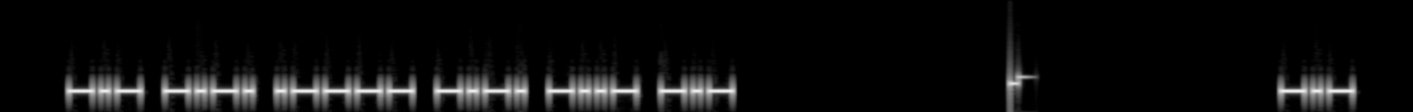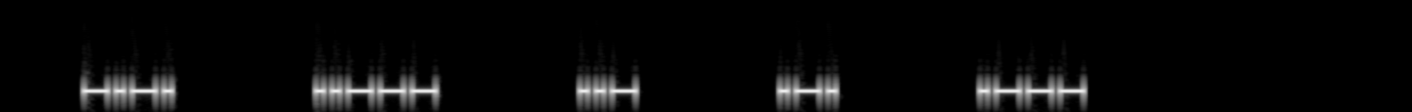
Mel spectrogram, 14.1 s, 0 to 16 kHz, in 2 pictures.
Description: Morse code, heard as a keyed tone, about 31 wpm, spaced as for 15 wpm, 700 Hz. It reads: KC1CXK KC2URJ
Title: USA Call Signs - 6 Characters - 6x Character Spacing - 30wpm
